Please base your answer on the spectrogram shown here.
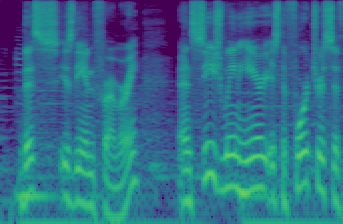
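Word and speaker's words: Sigewinne: But thank you for your concern, Sigewin. Sigewin. Tamam. Then you must be here for those two. Evet. Allow me to introduce you. This is the infirmary, and Sigewin here is the Fortress of Merapede's head nurse.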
